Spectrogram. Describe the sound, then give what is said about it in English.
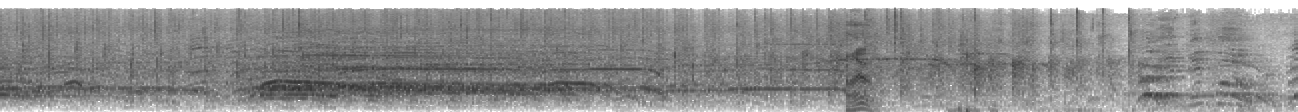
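An audience at a stand-up comedy show claps and cheers as a comedian is welcomed onto the stage. The applause is loud and sustained with whoops, then thins out as voices come in near the end. “You better make a fuck ton of noise. Please welcome to the stage, Dick Wound.”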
